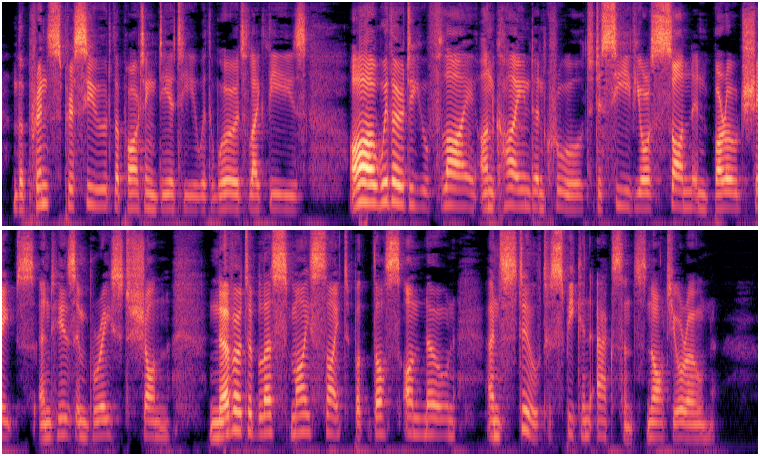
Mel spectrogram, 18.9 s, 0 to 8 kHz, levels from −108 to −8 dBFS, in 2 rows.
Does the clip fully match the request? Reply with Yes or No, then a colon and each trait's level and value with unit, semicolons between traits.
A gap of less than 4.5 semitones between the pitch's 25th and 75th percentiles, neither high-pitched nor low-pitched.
Yes: average, 3.3 semitones; medium, 165 Hz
